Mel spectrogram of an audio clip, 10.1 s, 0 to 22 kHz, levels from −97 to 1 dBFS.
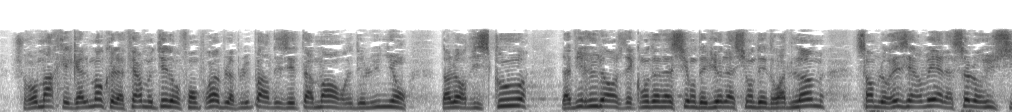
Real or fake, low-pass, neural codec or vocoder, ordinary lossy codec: real; 7.2 kHz; none; none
